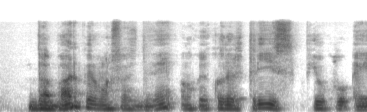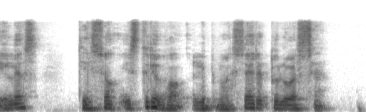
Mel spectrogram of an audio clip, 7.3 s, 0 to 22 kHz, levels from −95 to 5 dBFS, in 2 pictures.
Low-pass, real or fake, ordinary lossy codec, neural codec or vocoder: 10.8 kHz; fake; Opus, 64 kbps; codec, 44.1 kHz, 3.4 kbps, Pupu-Codec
